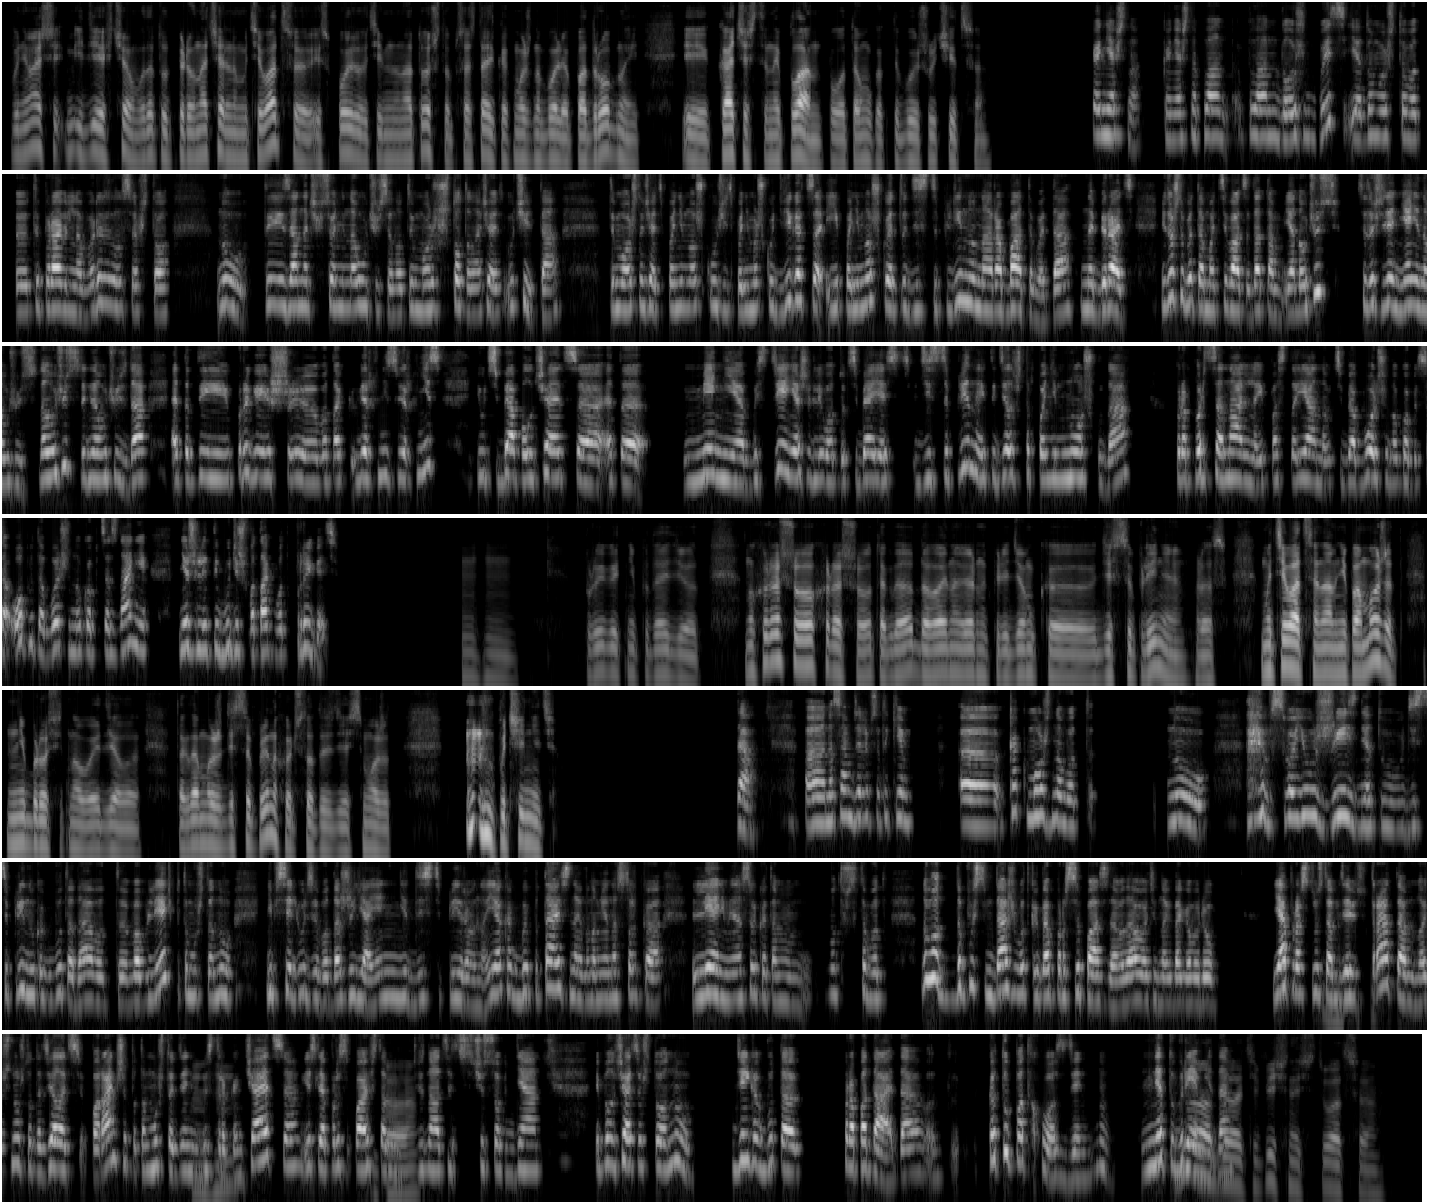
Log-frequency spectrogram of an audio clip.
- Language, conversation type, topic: Russian, podcast, Как ты находишь мотивацию не бросать новое дело?
- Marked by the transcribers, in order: throat clearing; tapping; chuckle; "вот" said as "воть"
